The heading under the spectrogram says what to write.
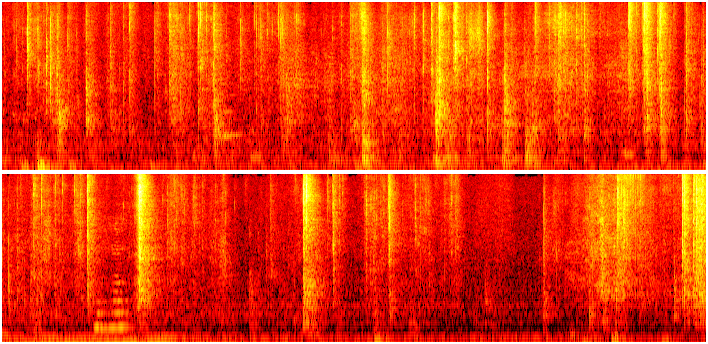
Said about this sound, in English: So I'm gonna go ahead and rip off my tape.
